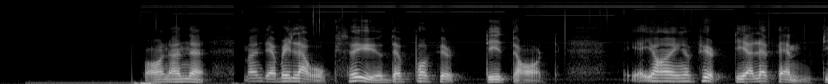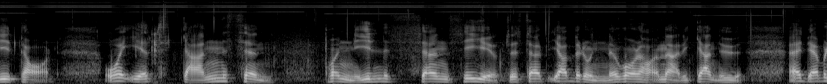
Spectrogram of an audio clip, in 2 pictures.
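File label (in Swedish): Vesene Västergötland, dialekter; Folkminnen; Svenska sagor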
